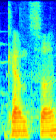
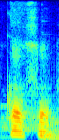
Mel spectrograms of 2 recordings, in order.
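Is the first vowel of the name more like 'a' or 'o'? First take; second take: a; o. First: The first vowel sounds like an open 'a'. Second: The first vowel sounds like a rounded 'o'. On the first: This is how the speaker usually says it. "Moi j'ai tendance à, à, à prononcer que ça Canson" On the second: This may be the genuinely French way to say it. "peut-être que c'est vraiment français et que du coup ça se prononce Conson"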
